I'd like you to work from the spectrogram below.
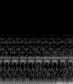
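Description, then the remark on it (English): A home landline phone sounds a steady, high electronic tone that holds unbroken for under a second at moderate volume, with no voices over it. “Oh, hang on, there's my home phone line.”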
